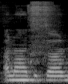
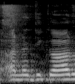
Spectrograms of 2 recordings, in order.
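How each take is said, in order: First: "अनाधिकार" with long naa; wrong form demonstrated. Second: "अनधिकार" with short na; correct form demonstrated. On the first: Teacher rejecting misspelling, "अनाधिकार" with stretched second vowel. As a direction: say "अनाधिकार" as a-naa-dhi-kaar. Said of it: "नहीं होता है". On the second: Teacher giving right spelling, "अनधिकार" with short second vowel. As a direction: say "अनधिकार" as a-na-dhi-kaar. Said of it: "होता है". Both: Shown as a demonstration.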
